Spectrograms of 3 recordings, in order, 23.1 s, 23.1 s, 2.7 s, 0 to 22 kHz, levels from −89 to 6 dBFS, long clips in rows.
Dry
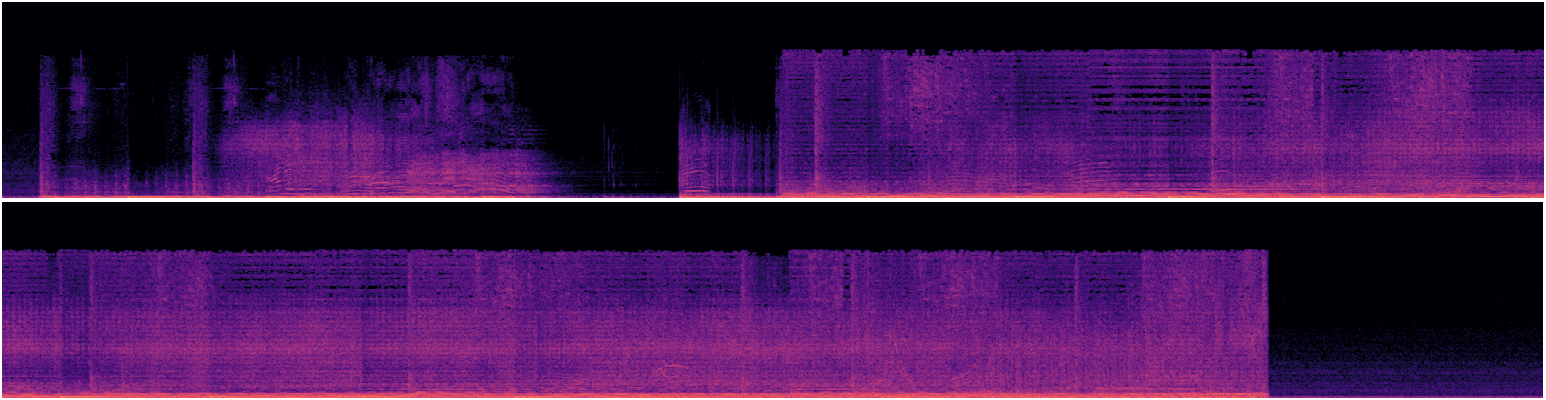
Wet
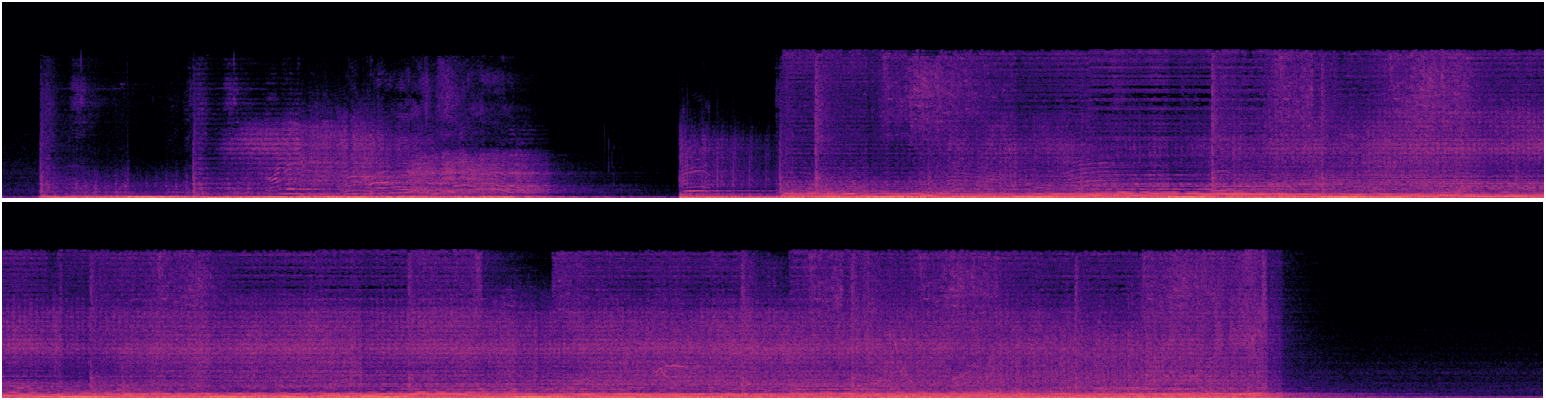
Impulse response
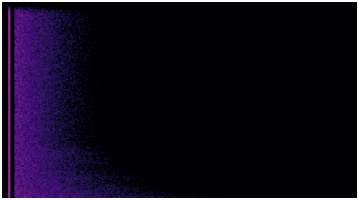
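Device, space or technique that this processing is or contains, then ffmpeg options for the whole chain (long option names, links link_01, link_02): keyed gated reverb: -filter_complex "[0:a]asettb=1/sr,asplit=3[link_01][link_02][link_03];[link_01]atrim=end=15.164[link_04];[link_02]atrim=start=15.16:end=15.69,asetpts=PTS-STARTPTS,afade=type=in:duration=0.004:curve=qsin,afade=type=out:start_time=0.526:duration=0.004:curve=qsin,lowpass=frequency=9700:width=0.5412,lowpass=frequency=9700:width=1.3066[link_05];[link_03]atrim=start=15.686[link_06];[link_04][link_05]acrossfade=duration=0.004:curve1=hsin:curve2=qsin[link_07];[link_07][link_06]acrossfade=duration=0.004:curve1=qsin:curve2=hsin,asplit=3[link_08][link_09][link_10];[1:a]atrim=start_sample=2205[link_11];[link_09][link_11]afir=irnorm=-1:irlink=0[link_12];[link_10]apad=whole_len=1019889[link_13];[link_12][link_13]sidechaingate=range=-7dB:threshold=-42dB:ratio=16:detection=peak,volume=3.5dB[link_14];[link_08][link_14]amix=inputs=2:normalize=0,asettb=1/sr,asplit=3[link_15][link_16][link_17];[link_15]atrim=end=1.444[link_18];[link_16]atrim=start=1.44:end=2.24,asetpts=PTS-STARTPTS,afade=type=in:duration=0.004:curve=qsin,afade=type=out:start_time=0.796:duration=0.004:curve=qsin,aecho=1:1:1.8:0.52,atrim=end_sample=35280[link_19];[link_17]atrim=start=2.236[link_20];[link_18][link_19]acrossfade=duration=0.004:curve1=hsin:curve2=qsin[link_21];[link_21][link_20]acrossfade=duration=0.004:curve1=qsin:curve2=hsin,volume=-7dB"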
